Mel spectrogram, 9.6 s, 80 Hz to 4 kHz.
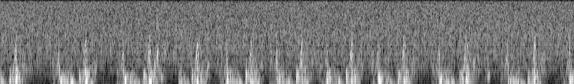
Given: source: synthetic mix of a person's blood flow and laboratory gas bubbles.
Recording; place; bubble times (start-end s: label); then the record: Doppler ultrasound of blood flow; precordium
2.54-2.77 s: bubbles
8.08-8.17 s: bubbles
From the record:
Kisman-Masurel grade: 121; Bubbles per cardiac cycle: 1 to 2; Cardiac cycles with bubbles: 10 to 50%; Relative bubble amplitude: barely perceptible (0.100 to 0.250); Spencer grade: 2 (many but less than half of the cardiac periods contain bubble signals, singularly or in groups); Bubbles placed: anywhere in the cardiac cycle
